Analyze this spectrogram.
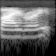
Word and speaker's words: Bayreuth: So yeah, I am at the University of Bayreuth. That's the German pronunciation in Germany.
